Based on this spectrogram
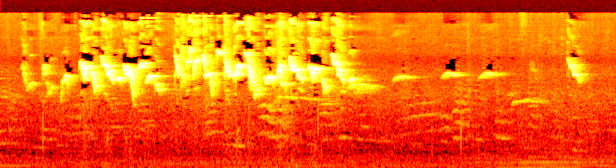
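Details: Kecial kuning (white-eye) kept in a cage and placed next to another bird to build its nerve, giving a lively high chattering song of quick slurred notes for about four seconds, followed by scattered thin whistles.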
